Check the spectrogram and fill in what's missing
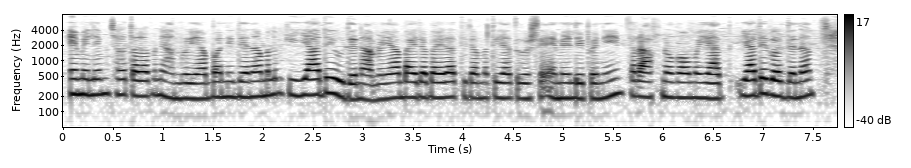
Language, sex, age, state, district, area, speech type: Nepali, female, 30-45, West Bengal, Alipurduar, urban, spontaneous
